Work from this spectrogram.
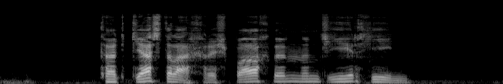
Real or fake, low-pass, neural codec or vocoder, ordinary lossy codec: real; 10.8 kHz; none; MP3, 96 kbps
